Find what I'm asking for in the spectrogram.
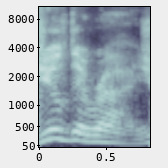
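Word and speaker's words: Gilles de Rais: How do you say his name? Gil de Rais? – Gil de Rais. He's known by different names. Bluebeard, Gil de Rais, Gil de Retz, R-E-T-Z.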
